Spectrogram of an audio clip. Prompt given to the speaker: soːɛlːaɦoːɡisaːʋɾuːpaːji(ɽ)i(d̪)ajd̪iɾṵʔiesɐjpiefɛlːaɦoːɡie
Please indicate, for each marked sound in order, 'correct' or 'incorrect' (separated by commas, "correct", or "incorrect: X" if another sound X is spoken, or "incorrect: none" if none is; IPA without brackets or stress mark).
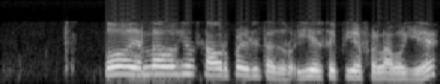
correct, incorrect: t̪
